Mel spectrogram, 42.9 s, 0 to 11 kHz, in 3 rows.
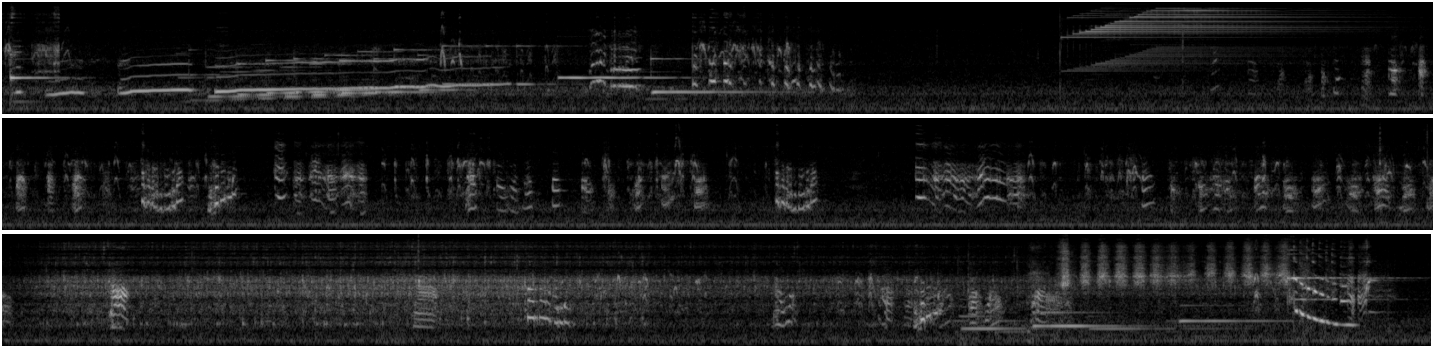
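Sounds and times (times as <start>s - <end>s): steady hiss: 8.6s - 14.1s, 28.8s - 41.6s
rising sweep of high tones: 10.6s - 13.9s, 38.2s - 42.8s
honking bird-like calls: 37.5s - 42.8s.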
